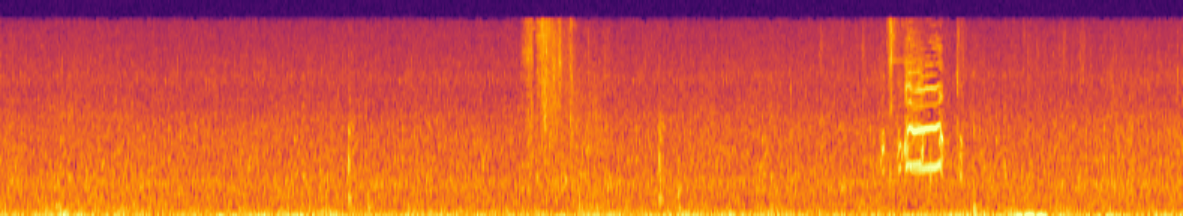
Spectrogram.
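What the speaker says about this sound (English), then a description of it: "I knew I could hear a chicken. A green chicken, no less." A green chicken in Final Fantasy XIV gives a couple of brief, faint clucks over a steady low game ambience, one short burst near the middle and a busier run of clucks toward the end.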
